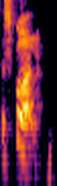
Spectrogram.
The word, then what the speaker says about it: skål: So cheers is skål. Skål. Skål. Skål. Skål. And thank you is tack så mycket. Tack så mycket. Tack så mycket. Tack så mycket. Yes. Skål.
